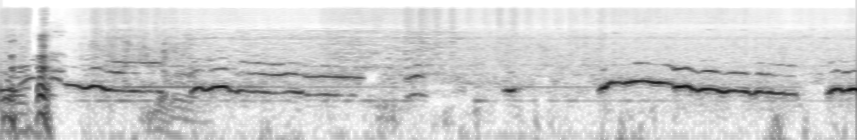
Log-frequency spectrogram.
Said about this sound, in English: That's torturing a dog, though, man. When a dog don't like it like that, that's totally torturing it.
